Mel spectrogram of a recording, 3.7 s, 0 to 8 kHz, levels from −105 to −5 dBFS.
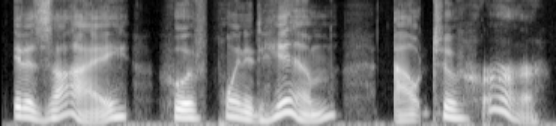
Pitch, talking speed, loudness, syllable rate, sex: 135 Hz, 160 wpm, -19 LUFS, 3.9 syllables/s, male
